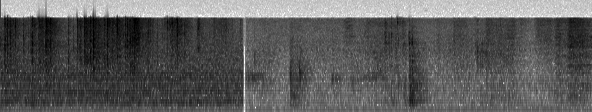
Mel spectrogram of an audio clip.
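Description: Pizza dough sizzling as it browns in a frying pan, a steady hiss that cuts off abruptly about two seconds in, followed by a few faint light knocks of utensils or cookware.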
